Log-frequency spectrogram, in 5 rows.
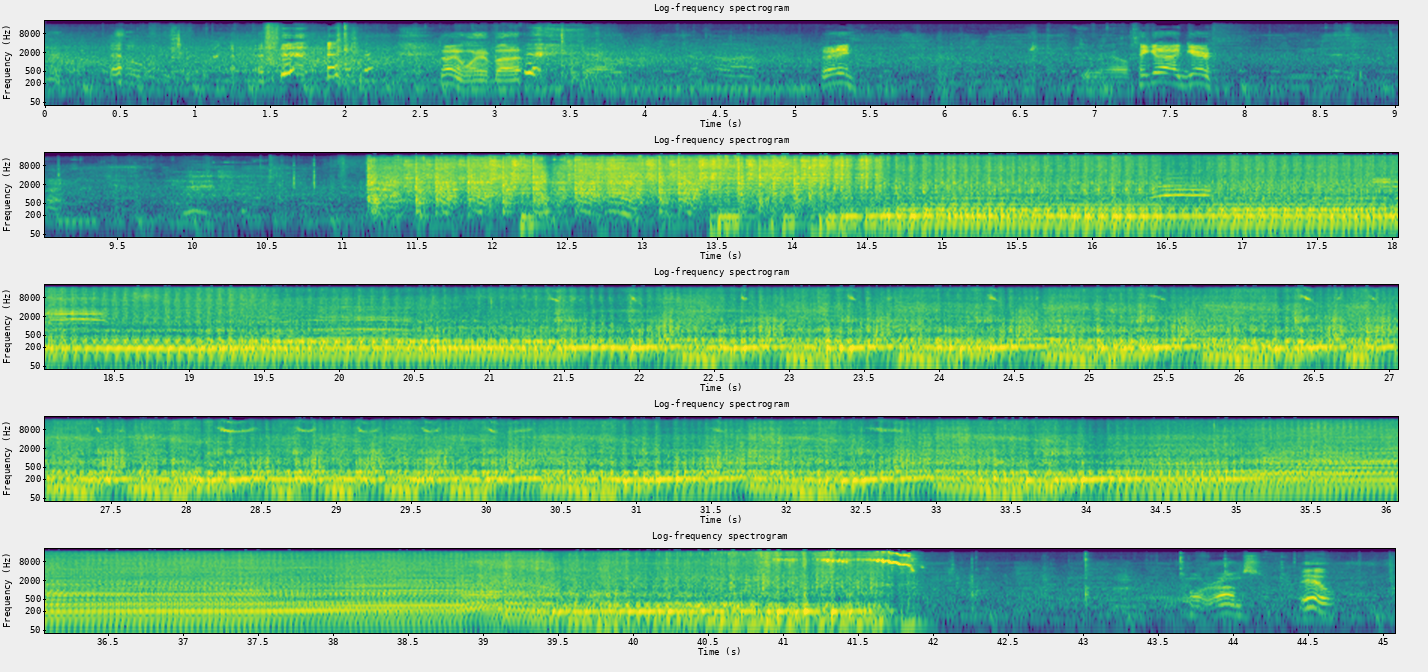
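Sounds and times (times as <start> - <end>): car engine revving: 11.2 - 42.0.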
